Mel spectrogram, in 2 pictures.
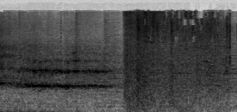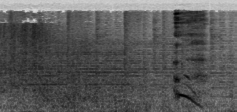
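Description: A car brakes suddenly and skids in a Free Fire game story scene, a loud sustained tire screech and rushing skid noise lasting several seconds, with a rising squeal near the end.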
